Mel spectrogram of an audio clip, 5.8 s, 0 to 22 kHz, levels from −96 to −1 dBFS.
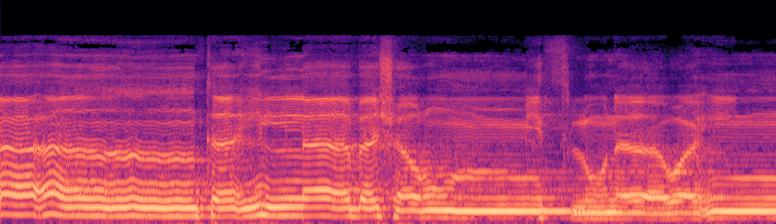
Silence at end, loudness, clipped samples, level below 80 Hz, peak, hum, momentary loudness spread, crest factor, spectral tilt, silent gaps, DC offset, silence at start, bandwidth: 0 s; -14 LUFS; under 0.1%; -48 dBFS; -6 dBFS; none; 3 LU; 8 dB; -6 dB/octave; none; under 0.1%; 0 s; 11 kHz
